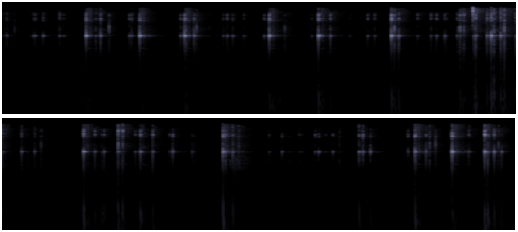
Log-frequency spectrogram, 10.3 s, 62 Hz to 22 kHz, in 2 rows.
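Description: A small rectangular Nuxe glass bottle with a metal cap, partly filled with oil, is held in both hands and tapped and gripped with fingertips, one finger wearing a ring. This produces quick, bright glassy clicks and clinks with a tone near 3.7 kHz that die away almost instantly. They come in irregular bursts with soft rubbing and scraping between them.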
